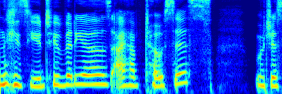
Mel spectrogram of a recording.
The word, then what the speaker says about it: ptosis: Also, if you're looking at my eye right now in these YouTube videos, I have ptosis, which is spelled Ptosis, induced from Botox, which happened to me last year as well.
